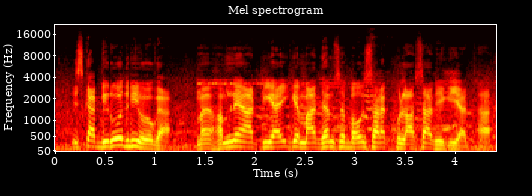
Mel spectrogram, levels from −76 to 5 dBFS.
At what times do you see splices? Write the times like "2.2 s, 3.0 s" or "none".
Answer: 1.4 s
